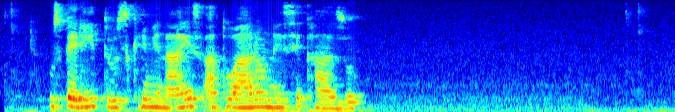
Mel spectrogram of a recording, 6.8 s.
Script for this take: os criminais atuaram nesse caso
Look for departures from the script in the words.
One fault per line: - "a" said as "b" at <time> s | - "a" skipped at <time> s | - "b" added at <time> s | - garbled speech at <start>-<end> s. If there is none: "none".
- "peritos" added at 0.6 s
